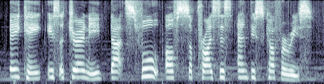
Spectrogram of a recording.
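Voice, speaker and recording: Spoken very slowly with a non-native accent, this voice keeps very even loudness and ordinary pitch variation while music plays in the background. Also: woman, fairly high pitch for a woman. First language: not English. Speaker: home baker, cooking video host. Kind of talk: scripted narration. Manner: formal.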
